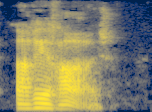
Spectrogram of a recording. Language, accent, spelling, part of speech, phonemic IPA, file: French, France, arrérage, verb, /a.ʁe.ʁaʒ/, LL-Q150 (fra)-arrérage.wav
- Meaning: inflection of arrérager: 1. first/third-person singular present indicative/subjunctive 2. second-person singular imperative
